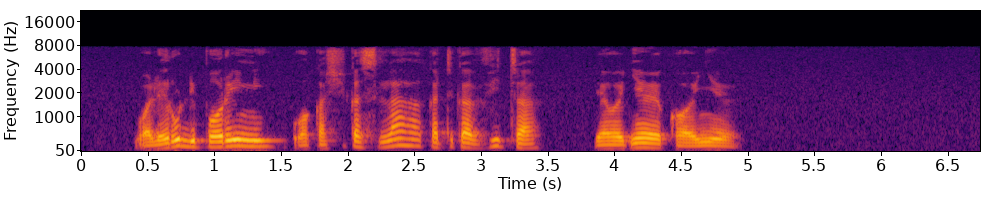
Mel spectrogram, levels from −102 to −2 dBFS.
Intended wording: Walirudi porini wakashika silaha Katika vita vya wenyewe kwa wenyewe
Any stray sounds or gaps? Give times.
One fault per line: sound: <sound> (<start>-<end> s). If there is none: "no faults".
no faults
